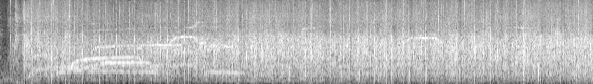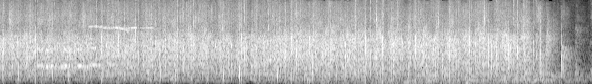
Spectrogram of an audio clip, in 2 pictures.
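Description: Audience applauding steadily right after a stage dance number ends, with a few shouted cheers in the first few seconds.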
